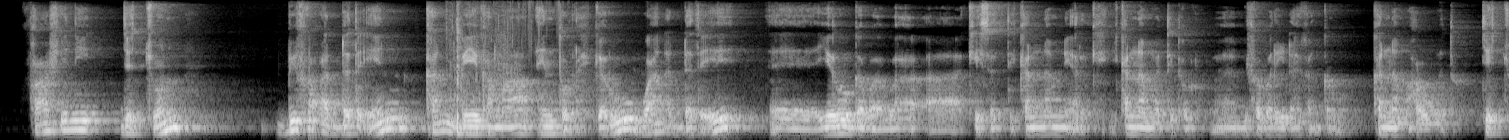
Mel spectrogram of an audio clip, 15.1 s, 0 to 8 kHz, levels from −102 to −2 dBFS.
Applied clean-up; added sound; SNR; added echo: none; Water / Splash, splatter; 14 dB; reverberation time 0.7 s.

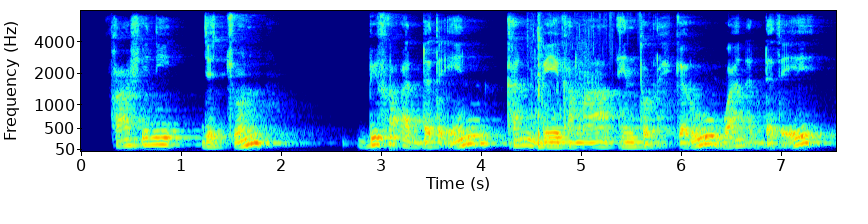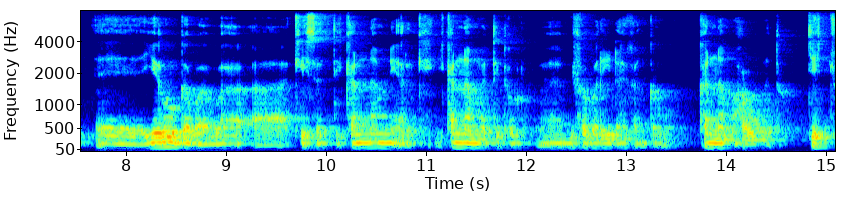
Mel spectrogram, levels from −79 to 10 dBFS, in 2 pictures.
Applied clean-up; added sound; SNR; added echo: neural separator model SepFormer DNS4.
